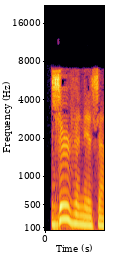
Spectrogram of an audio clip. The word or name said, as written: Zurvanism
